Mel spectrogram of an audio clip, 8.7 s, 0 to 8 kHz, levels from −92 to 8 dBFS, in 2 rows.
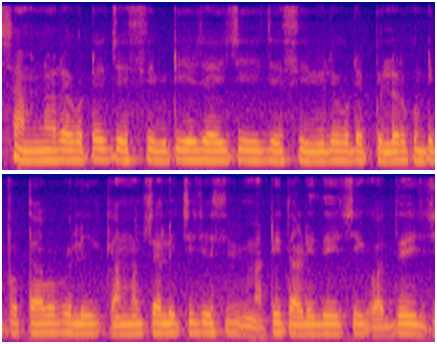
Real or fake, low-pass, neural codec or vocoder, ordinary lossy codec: real; 7.2 kHz; none; none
